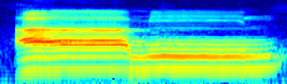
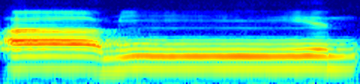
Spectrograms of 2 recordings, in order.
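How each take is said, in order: First: The second vowel is held briefly. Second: The second vowel is held very long. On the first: "minnya boleh dua" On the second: "boleh enam"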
